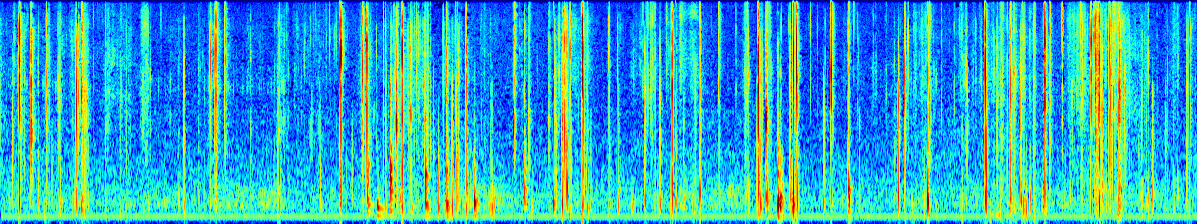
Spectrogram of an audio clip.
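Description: Fingertips and short nails tap and scratch along a medium plastic Gatorade-style sports drink bottle, full of green liquid, with an orange plastic cap and a plastic wrap label. Many quick, bright clicks and crinkly, crunchy scratches come in irregular bursts, each one dry and cut off almost at once.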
